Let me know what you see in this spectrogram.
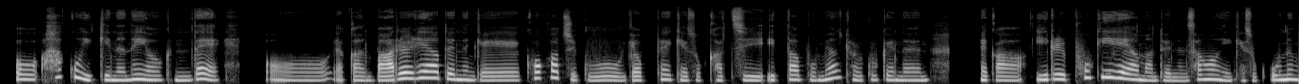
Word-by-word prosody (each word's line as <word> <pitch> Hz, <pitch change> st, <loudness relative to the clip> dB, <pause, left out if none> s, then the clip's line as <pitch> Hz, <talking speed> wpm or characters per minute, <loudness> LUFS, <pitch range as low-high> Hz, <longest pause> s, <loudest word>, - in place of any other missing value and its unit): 어. 230 Hz, -1 st, +1 dB
하고 345 Hz, -3 st, -1 dB
있기는 205 Hz, -2 st, +1 dB
해요. 215 Hz, -4 st, +3 dB
근데 205 Hz, +2 st, +1 dB, 0.5 s
어 190 Hz, -1 st, -3 dB
약간 190 Hz, -3 st, -3 dB
말을 200 Hz, +9 st, +5 dB
해야 300 Hz, 0 st, +6 dB
되는 225 Hz, -7 st, +3 dB
게 190 Hz, 0 st, -2 dB
커 290 Hz, -, +2 dB
가지고 190 Hz, -, -2 dB
옆에 190 Hz, +5 st, -1 dB
계속 185 Hz, -3 st, -6 dB
같이 190 Hz, 0 st, -3 dB
있다 205 Hz, +2 st, 0 dB
보면 215 Hz, +7 st, -1 dB
결국에는 200 Hz, -2 st, -3 dB, 0.5 s
제가 190 Hz, -2 st, -1 dB
일을 230 Hz, +1 st, +3 dB
포기해야만 275 Hz, -, +3 dB
되는 170 Hz, -2 st, -4 dB
상황이 225 Hz, -1 st, +1 dB
계속 175 Hz, -1 st, -10 dB
오는 215 Hz, +1 st, +5 dB
205 Hz, 260 characters per minute, -19 LUFS, 190-230 Hz, 0.5 s, 해야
